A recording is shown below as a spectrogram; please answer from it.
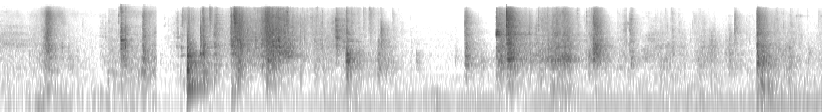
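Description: Steel shovels digging into gravel and broken concrete rubble: irregular scraping crunches, roughly one every second.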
